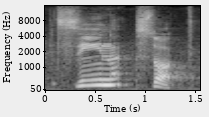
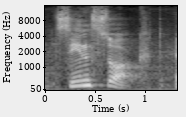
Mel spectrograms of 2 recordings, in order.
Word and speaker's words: Sehnsucht: but it's the word Sehnsucht. Sehnsucht.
